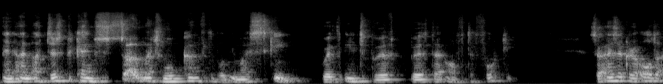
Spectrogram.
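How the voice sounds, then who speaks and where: Host type: jovial man, fifties, lively swooping pitch, laughs a lot. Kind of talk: casual interview.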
